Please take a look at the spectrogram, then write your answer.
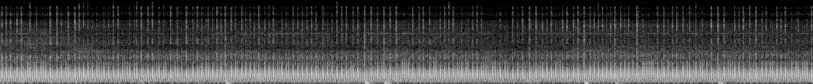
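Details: Ported Homelite Super XL-130 chainsaw on its final test run after adjustments for an idle screw that was turning by itself: steady high-pitched two-stroke scream at even speed, no surging or bogging; normal, clean running.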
